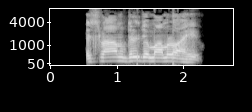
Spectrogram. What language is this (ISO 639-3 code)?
snd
